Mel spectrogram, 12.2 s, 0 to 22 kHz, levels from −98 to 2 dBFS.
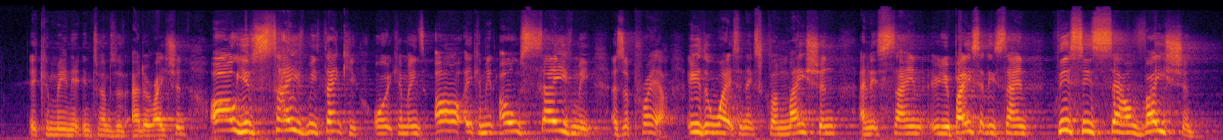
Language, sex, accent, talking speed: English, male, British, 205 wpm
